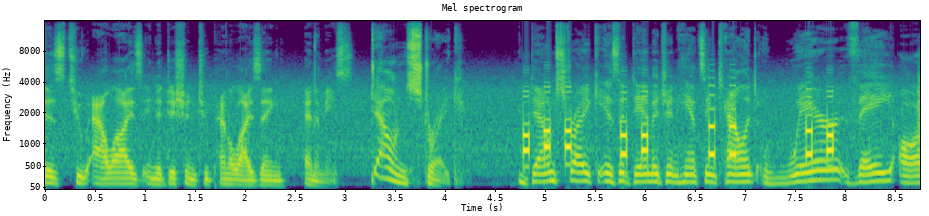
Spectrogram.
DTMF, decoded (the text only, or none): 700 47 66 57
